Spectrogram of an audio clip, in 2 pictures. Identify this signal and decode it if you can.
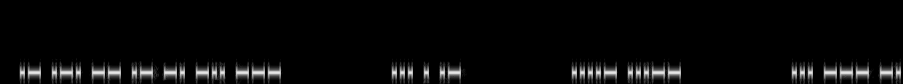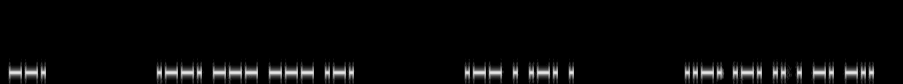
Morse code, heard as a keyed tone, about 30 wpm, 550 Hz. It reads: ARMANDO SEA 43 SONG POOR WERE FRIEND
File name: Ultimate Word List / 30WPM Ultimate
